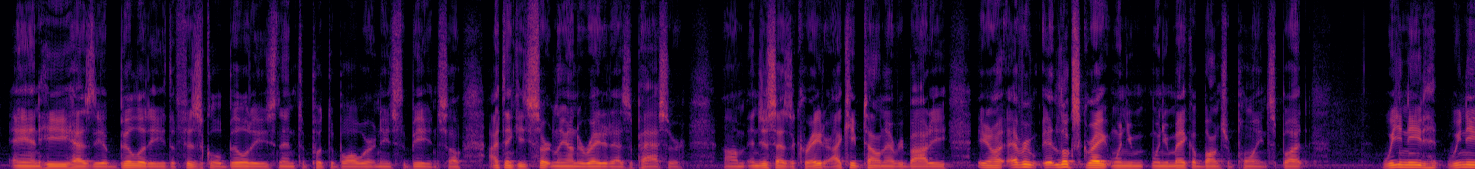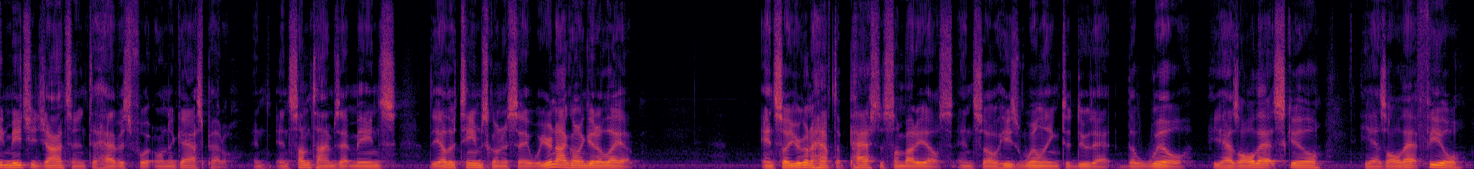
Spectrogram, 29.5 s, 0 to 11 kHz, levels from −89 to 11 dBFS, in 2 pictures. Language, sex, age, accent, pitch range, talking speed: English, male, 40-59, American, 105-125 Hz, 240 wpm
